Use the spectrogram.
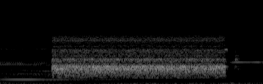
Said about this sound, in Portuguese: Uma mensagem de emergência é acionada no alto-falante do vagão.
